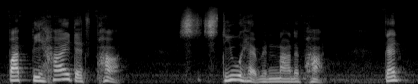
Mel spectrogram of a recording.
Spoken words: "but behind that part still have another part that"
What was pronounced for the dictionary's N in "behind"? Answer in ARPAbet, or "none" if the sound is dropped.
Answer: none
